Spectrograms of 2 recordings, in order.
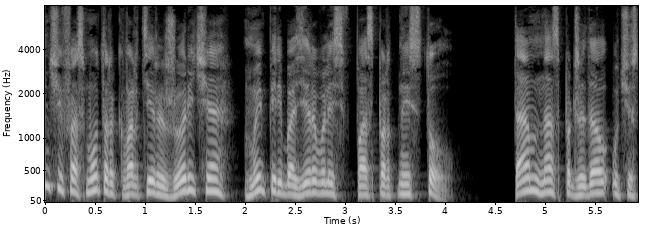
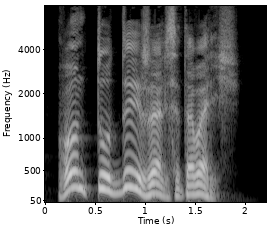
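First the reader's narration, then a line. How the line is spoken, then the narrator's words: Angry. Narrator (Russian): Зло прищурился участковый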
